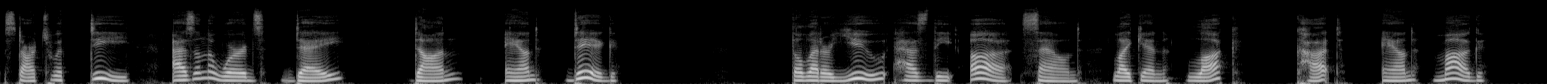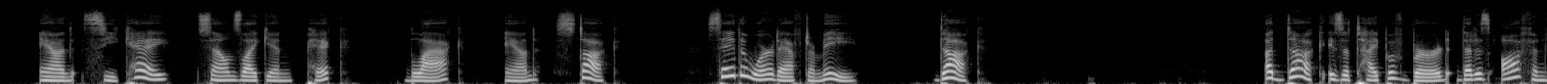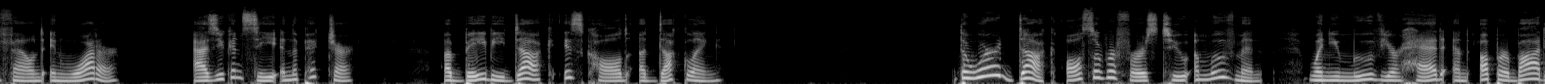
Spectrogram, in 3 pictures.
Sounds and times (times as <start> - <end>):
Speech: 0.0 - 3.5, 4.1 - 6.2, 8.0 - 12.4, 13.0 - 14.9, 15.9 - 19.0, 19.6 - 21.7, 22.6 - 24.1, 24.8 - 25.4, 28.2 - 32.2, 32.9 - 34.5, 35.4 - 38.2, 40.5 - 46.3.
